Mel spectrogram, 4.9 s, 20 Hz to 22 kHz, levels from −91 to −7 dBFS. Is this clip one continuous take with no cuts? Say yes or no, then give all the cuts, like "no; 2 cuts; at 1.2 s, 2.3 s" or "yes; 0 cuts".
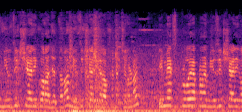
yes; 0 cuts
